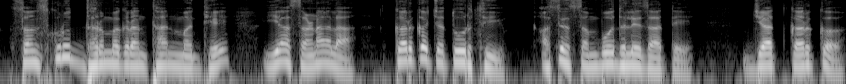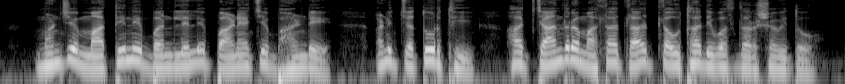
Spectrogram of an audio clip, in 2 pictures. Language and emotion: Marathi, neutral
